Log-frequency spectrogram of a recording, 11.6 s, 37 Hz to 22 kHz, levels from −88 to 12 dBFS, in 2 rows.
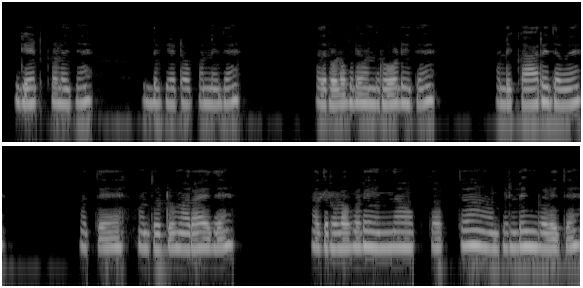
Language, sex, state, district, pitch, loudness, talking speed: Kannada, female, Karnataka, Shimoga, 215 Hz, -33 LUFS, 125 wpm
